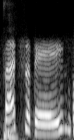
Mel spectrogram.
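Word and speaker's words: Bethshabe: Well, my name is Betsa Bay, but they call me Betsa.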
